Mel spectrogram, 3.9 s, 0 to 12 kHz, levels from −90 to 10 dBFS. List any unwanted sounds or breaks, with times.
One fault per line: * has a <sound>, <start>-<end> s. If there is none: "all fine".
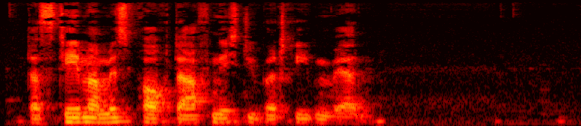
all fine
